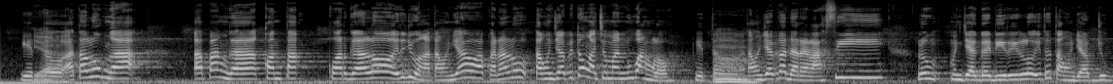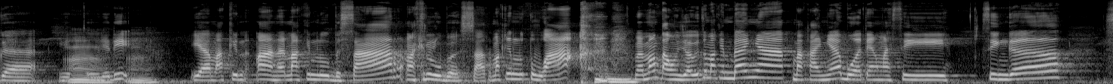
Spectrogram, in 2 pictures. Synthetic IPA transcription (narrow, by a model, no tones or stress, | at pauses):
ɡit̪ua̰t̪awloŋɡaʔ | apaŋɡakɔnt̪akːluarɡaloit̪ud͡ʒuɡaŋɡaʔt̪aʊŋd͡ʒawap̚kaɾənalot̪aŋʊŋd͡ʒawapit̪uŋɡaʔt͡ʃumanuaŋloh | ɡit̪uŋaʔt̪aŋʊŋd͡ʒawap̚t̪uadaɾelasi | loməɲd͡ʒaɡadiɾiloit̪ut̪aŋʊŋd͡ʒawap̚d͡ʒuɡa | ɡit̪ud͡ʒadi | jamakɪnmanamakɪnlobəsarmakɪnlobəsarmakɪnlot̪uaʔmemaŋt̪aŋʊŋd͡ʒawap̚it̪umakɪnbaɲak̚makaɲabuat̪jaŋmasɪh | siŋɡəl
